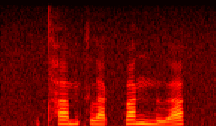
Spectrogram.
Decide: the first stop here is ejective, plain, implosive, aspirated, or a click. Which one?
aspirated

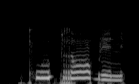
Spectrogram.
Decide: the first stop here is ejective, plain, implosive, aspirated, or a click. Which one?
aspirated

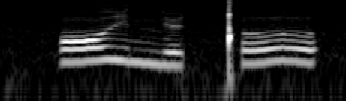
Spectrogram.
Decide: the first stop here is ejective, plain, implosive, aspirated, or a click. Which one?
click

